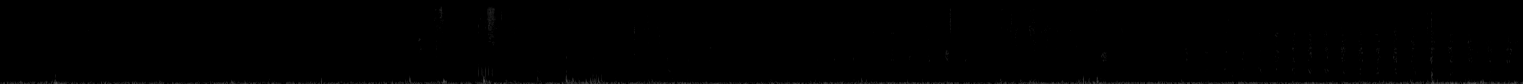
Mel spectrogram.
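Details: German Hunting Terrier fighting a raccoon dog that repeatedly plays dead; quick rhythmic breathy panting bursts come in steady runs through the second half, with scuffling and rustling noises from the struggle.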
